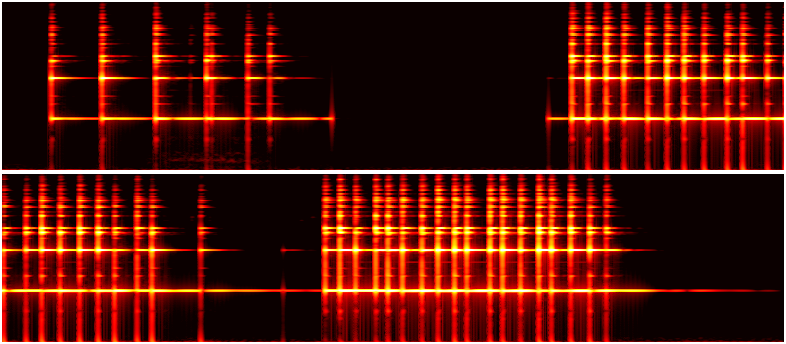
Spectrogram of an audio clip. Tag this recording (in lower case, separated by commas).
bell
